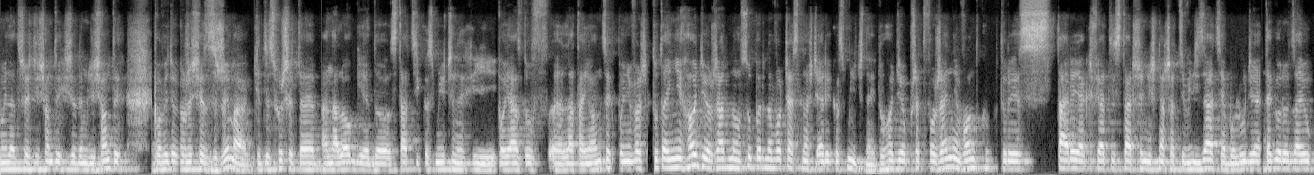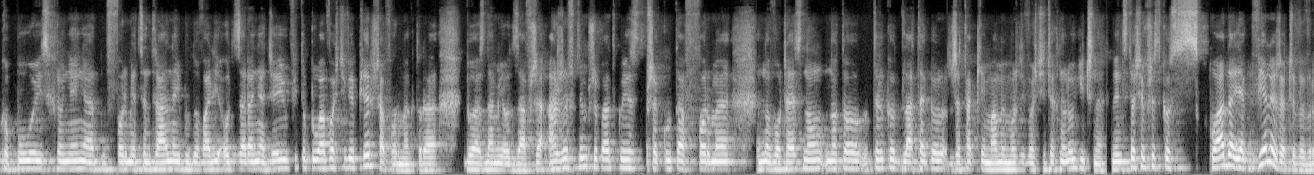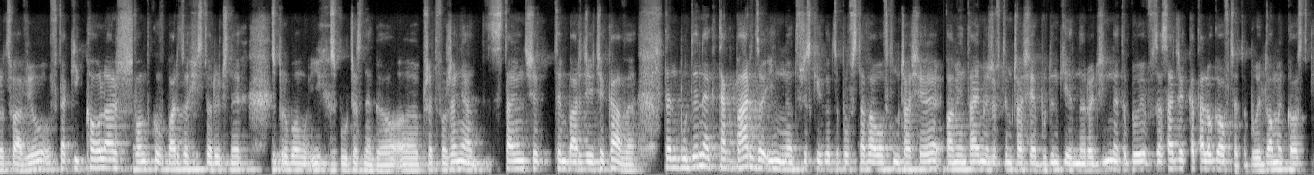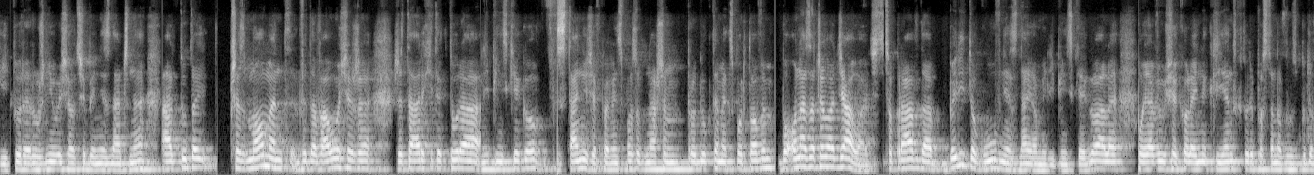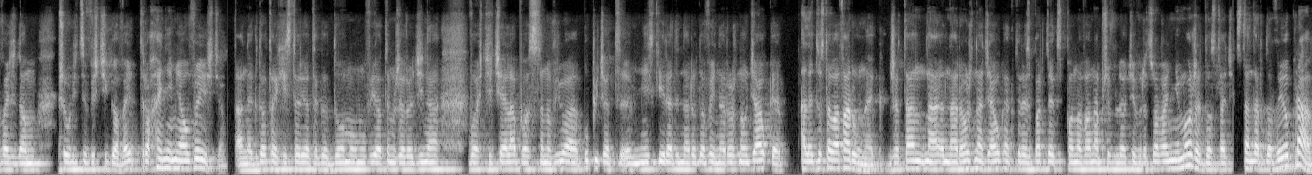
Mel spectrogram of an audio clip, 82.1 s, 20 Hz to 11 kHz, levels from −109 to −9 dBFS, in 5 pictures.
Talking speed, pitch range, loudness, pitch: 170 wpm, 130-150 Hz, -17 LUFS, 140 Hz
